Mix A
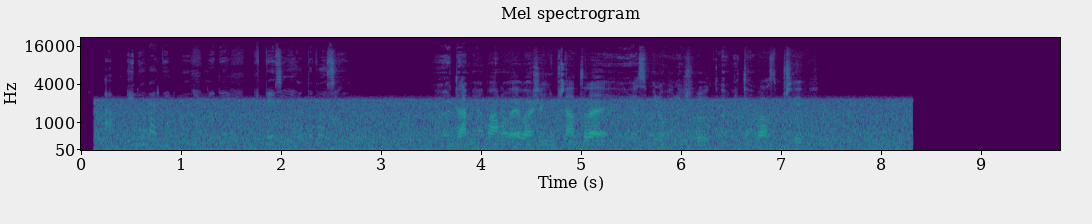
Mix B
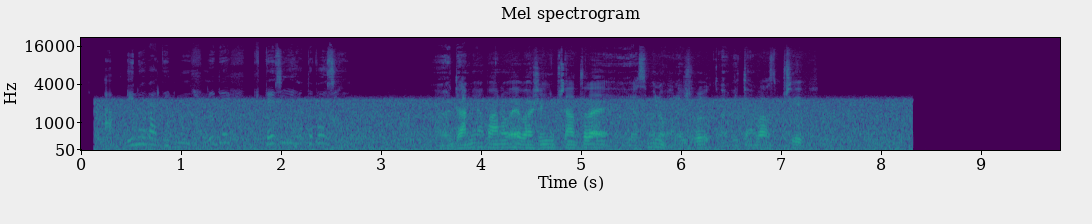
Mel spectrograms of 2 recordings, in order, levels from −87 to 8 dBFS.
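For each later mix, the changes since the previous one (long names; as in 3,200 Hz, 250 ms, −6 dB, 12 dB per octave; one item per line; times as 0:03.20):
speech: add low-shelf EQ 420 Hz +12 dB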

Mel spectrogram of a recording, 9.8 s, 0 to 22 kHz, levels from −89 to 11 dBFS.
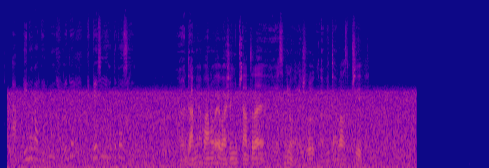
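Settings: master: add high-shelf EQ 10,000 Hz −9.5 dB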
